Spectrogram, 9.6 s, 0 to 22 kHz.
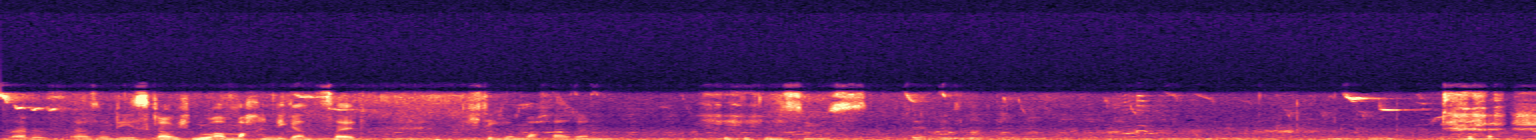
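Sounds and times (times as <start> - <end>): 
speech: 0.1 - 6.4, 9.1 - 9.5
flock of ducks quacking: 3.1 - 8.1
laughter: 4.3 - 5.3, 9.0 - 9.5
duck squawk: 5.8 - 8.1.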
